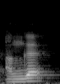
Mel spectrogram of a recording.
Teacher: अंग का उच्चारण स्थान कंठ भी है और नासिका भी है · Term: अनुनासिक वर्ण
